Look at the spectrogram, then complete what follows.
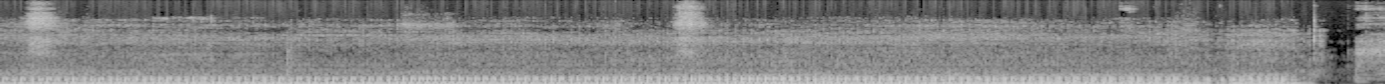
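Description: Motorcycle engine running steadily at low revs, then switched off about thirteen seconds in.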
